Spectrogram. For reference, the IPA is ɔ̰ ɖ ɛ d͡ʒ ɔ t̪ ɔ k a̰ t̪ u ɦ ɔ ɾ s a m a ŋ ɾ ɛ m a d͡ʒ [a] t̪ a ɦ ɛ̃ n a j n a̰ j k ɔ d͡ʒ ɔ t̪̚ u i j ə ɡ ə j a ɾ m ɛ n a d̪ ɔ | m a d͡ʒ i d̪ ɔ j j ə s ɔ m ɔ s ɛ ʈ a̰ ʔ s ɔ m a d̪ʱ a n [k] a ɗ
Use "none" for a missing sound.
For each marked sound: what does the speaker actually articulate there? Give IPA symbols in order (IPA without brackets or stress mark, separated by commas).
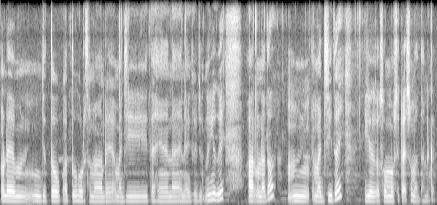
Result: i, k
